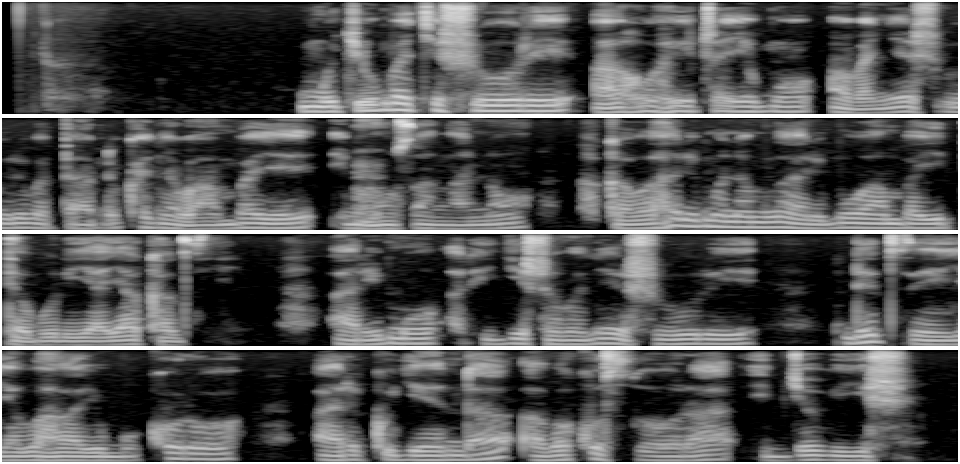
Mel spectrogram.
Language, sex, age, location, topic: Kinyarwanda, male, 25-35, Nyagatare, education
